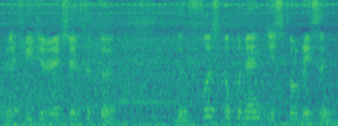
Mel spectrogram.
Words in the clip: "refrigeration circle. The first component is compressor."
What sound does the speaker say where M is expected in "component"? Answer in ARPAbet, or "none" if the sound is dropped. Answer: M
